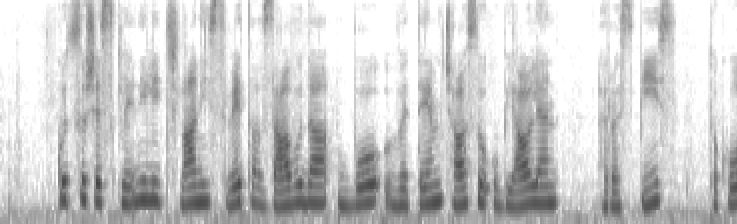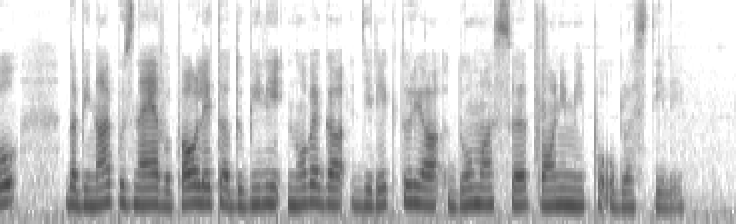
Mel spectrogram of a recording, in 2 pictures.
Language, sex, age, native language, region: Slovenian, female, 18-29, Slovenian, Pomurje region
